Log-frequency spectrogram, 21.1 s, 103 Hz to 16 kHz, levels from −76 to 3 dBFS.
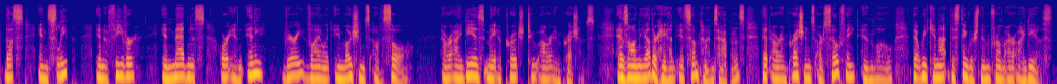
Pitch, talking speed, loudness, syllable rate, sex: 150 Hz, 135 wpm, -18 LUFS, 4.0 syllables/s, male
